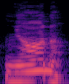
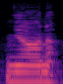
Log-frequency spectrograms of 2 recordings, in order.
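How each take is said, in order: Both takes have the same delivery.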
